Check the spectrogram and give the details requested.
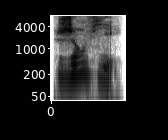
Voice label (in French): "Janvier", French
